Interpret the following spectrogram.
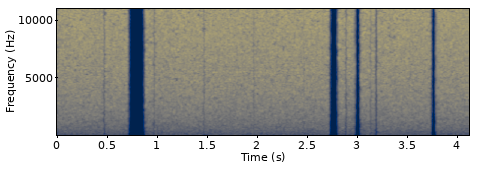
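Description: TV static sound effect: a loud, even hiss of white noise, with a short dropout about a second in and three brief cut-outs in the last second and a half.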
